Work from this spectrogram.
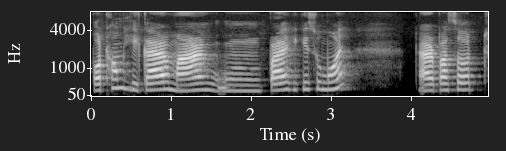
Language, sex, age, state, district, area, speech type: Assamese, female, 30-45, Assam, Dhemaji, urban, spontaneous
